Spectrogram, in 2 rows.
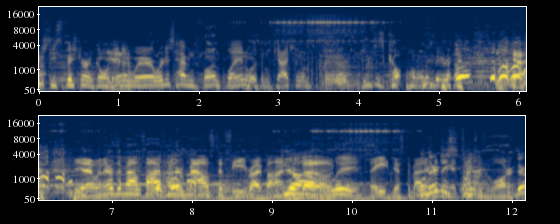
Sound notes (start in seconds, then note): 4.5 both laugh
